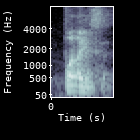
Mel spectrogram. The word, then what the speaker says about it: Klassen: But right or is it Klassen? Did I say his name wrong? Klassen. It's Klassen. Oh, it's Klassen.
